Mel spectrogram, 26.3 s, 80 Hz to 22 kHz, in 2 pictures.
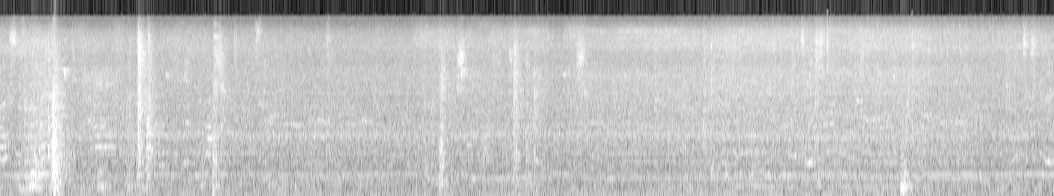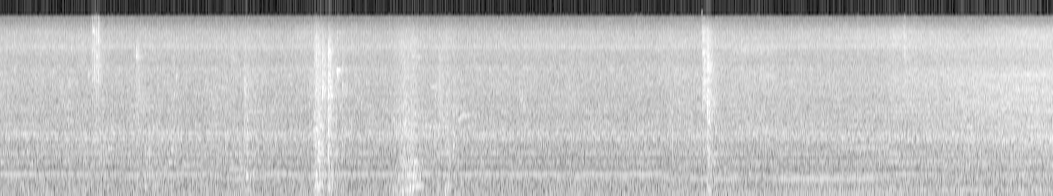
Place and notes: Büchenbach, Erlangen, Deutschland - street works - laying fibre optic calbes
Some soundclips i recorded the last days. I combined them to one bigger part with little breaks.
There are different sounds of road works while laying fiber optic cables into the ground. (sawing machine, little earth mover, drilling etc.)
Deutschland, European Union, 4 June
